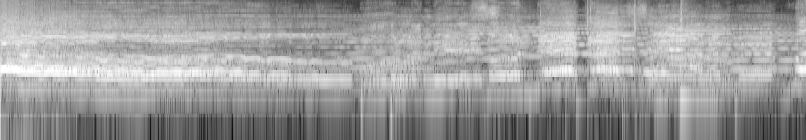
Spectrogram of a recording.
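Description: A man singing a Haryanvi ragni through a microphone and loudspeakers. He holds a long note with heavy vibrato that slides slowly downward, then the voice drops in level and breaks into shorter phrases.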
